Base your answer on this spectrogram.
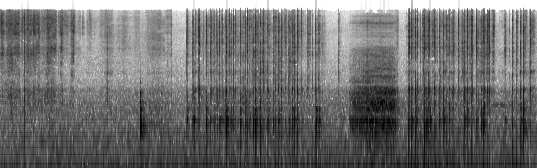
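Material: Metal.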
